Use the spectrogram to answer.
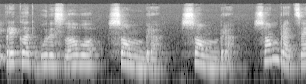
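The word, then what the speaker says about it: sombra: Якщо це, наприклад, українець, то часто наші вимовляють так цей звук. І я чула по собі. На початку завжди дуже я довгий час так вимовляла, як «с». Наприклад, «сомбра», «сомбра», «сомбра», я казала. А треба казати «сомбра», «сомбра», м'якше так, шепелявимо, коротше, трохи.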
